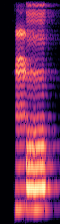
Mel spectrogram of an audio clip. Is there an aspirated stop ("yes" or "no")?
no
